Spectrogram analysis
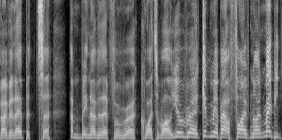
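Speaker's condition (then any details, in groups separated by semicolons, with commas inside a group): No condition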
